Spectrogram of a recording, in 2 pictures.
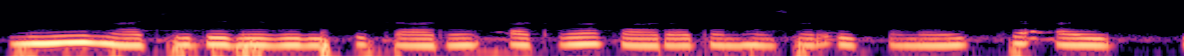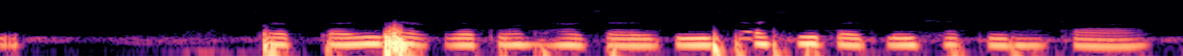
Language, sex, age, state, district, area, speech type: Marathi, female, 18-30, Maharashtra, Thane, urban, read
